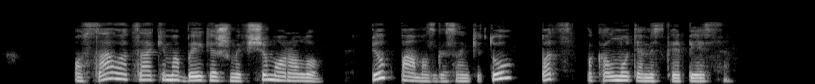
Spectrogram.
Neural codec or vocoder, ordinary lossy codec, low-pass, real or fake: none; AAC, 32 kbps; 7.2 kHz; real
